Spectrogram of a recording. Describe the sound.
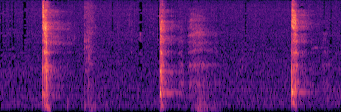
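A voice imitates gasping, labored breathing: a few sharp, harsh breaths in an uneven rhythm, each followed by a softer catch of air, with quiet pauses between them.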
